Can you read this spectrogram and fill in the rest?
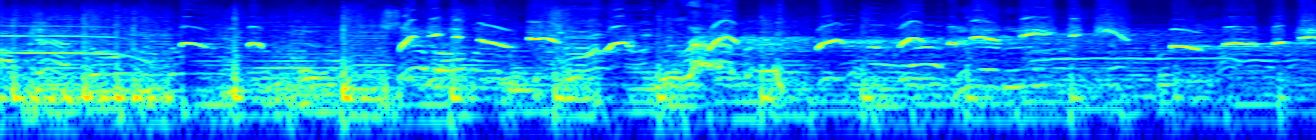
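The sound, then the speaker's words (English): A person whistles a wavering, sliding tune with quick up-and-down swoops, loud, over a busy background of other sounds. “every time you do that, A whistle makes everything dumber.”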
